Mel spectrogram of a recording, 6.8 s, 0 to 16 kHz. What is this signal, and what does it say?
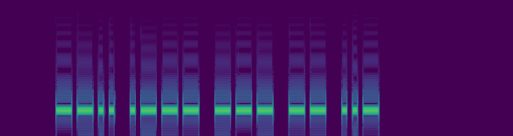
Morse code, heard as a keyed tone, about 17 wpm, 700 Hz. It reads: ZJOMU
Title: Code Groups - 5 Letters - 17wpm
